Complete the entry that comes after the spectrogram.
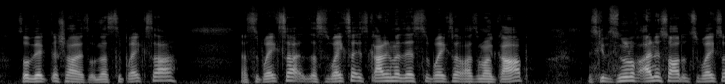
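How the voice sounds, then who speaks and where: On a very clean recording with a silent background, a man speaks very fast with vocal fry and ordinary pitch variation. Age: 30s. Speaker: psychiatric patient. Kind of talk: interview testimony. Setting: psychiatric clinic. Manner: halting, repeats words.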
